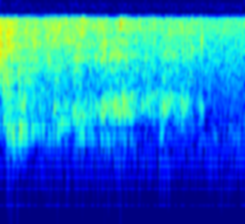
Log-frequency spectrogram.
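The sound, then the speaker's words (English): Water is poured steadily onto the ground as a ritual libation to the south, a continuous splashing stream, fairly quiet, with no voices over it. “I pour libation to the south, and we all say, Ashe.”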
